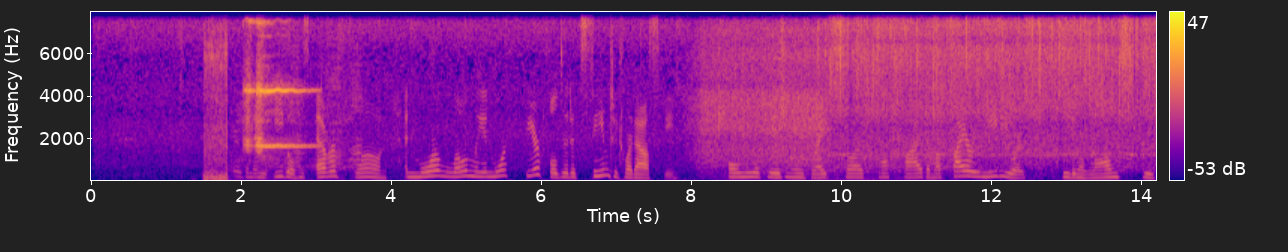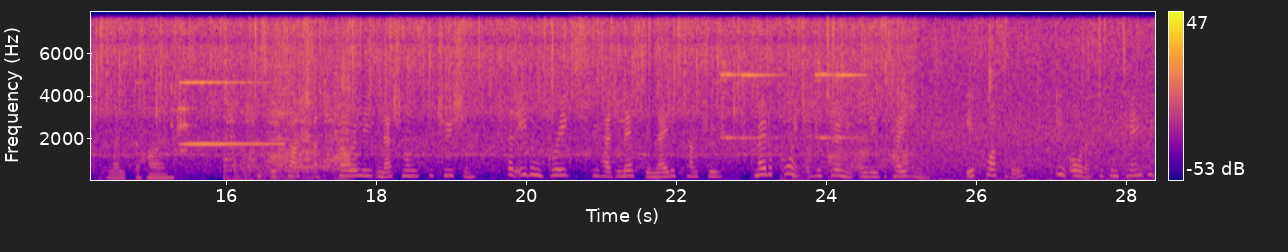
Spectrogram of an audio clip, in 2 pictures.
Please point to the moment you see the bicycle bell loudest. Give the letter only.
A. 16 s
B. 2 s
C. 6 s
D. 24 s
B.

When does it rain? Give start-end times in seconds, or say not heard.
0.0-28.3.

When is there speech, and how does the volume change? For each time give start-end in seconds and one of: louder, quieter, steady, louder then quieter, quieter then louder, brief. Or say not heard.
1.9-15.3 steady
16.4-28.3 steady.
